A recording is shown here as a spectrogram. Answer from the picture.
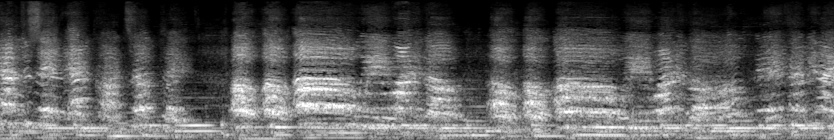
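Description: A children's choir singing a song in unison over instrumental accompaniment.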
